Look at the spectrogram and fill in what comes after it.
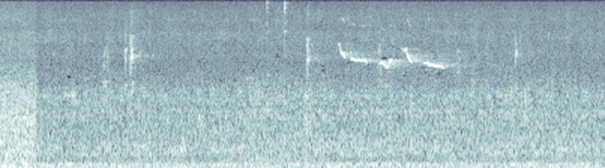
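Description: A small songbird gives a short call about halfway through: a few thin, falling, slurred high notes over about a second, with a few faint single ticks before and after.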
